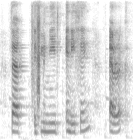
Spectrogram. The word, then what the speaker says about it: Arik: Is there anything that, if you need anything, Eric, our bartender, that's A-R-I-K, would be happy to help you, as so far as he ever Pronounced displays Arik.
